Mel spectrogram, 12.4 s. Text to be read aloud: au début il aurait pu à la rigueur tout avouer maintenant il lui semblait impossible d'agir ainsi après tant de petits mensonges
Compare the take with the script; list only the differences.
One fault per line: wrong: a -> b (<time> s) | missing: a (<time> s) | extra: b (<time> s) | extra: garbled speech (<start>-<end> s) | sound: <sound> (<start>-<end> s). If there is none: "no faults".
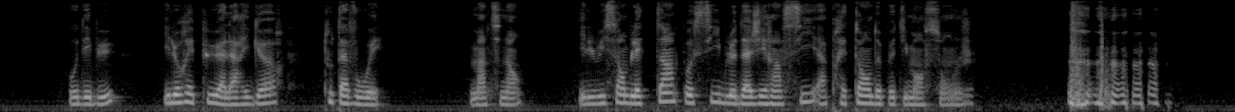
sound: laugh (10.7-11.7 s)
